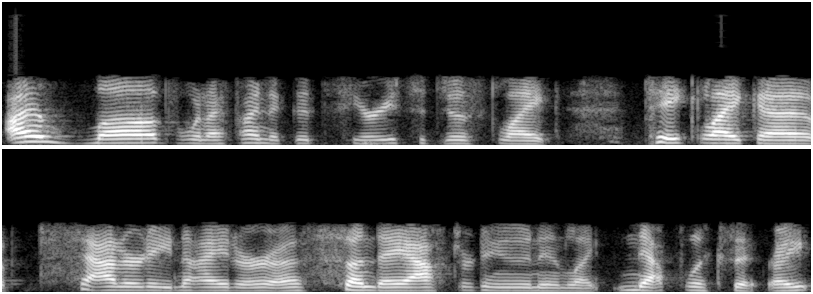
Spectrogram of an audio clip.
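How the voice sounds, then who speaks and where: Speaking at medium pitch and a moderate pace, a woman keeps fairly even intonation while her loudness swings widely. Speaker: radio host. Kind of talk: casual chat. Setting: studio.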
